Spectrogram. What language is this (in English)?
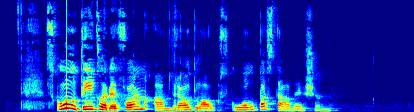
Latvian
